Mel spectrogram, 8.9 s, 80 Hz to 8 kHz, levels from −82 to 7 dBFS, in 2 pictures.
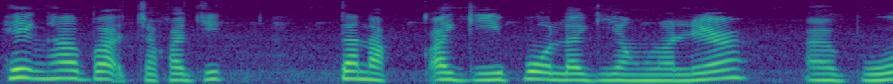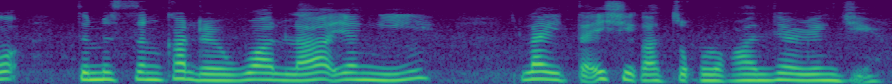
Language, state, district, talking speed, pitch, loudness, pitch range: Ao, Nagaland, Dimapur, 135 wpm, 235 Hz, -17 LUFS, 215-255 Hz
